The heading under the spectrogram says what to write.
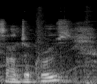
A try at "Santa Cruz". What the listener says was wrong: I think the only thing I will change in the pronunciation is the Z. In English, you tend to pronounce the Z very strong, but in Spanish, it's not. So it should be Santa Cruz, no Santa Cruz, if that makes any sense.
